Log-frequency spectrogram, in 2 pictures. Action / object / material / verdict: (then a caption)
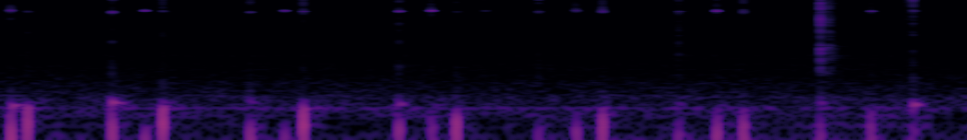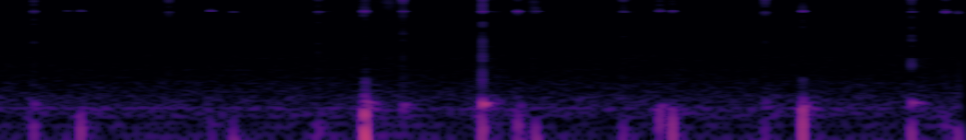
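tap / small glass jar with lid / glass / none. A small clear glass jar with a green label and lid is held in the hands and tapped with fingertips and nails close to the recorder. Dozens of quick, dry clicking taps follow in an irregular rhythm, each a soft low thud topped with a faint bright tick that dies away at once. The occasional nail tap lands sharper and louder.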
